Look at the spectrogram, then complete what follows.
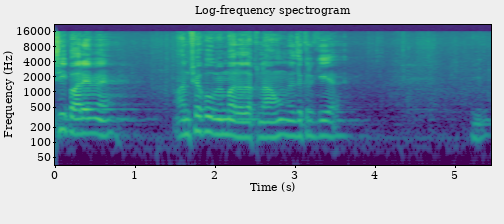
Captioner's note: Arabic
